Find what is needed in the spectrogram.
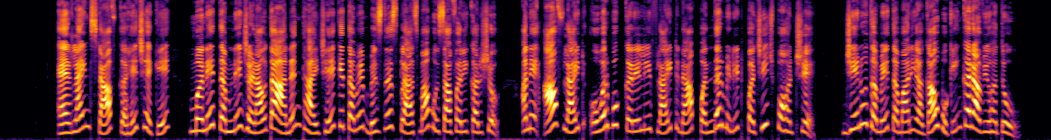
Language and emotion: Gujarati, happy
